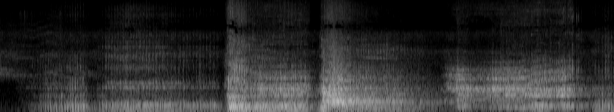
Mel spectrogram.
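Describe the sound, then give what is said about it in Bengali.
A tiger roars from afar at night, heard from a tree perch above a moonlit salt field: deep, rumbling roars, with two strong bursts rising out of a steady, low animal rumble. “দূর থেকে গম্ভীর স্বরে বাঘের ডাক শোনা গেল”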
